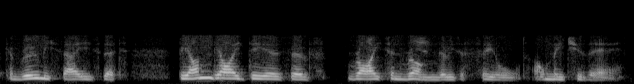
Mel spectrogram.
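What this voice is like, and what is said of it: Speaker with a noticeable accent. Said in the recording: “hopefully he understands this with my accent”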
